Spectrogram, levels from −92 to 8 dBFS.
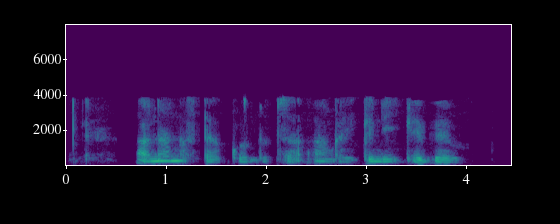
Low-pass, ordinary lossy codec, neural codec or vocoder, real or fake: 7.2 kHz; AAC, 16 kbps; codec, 24 kHz, 6 kbps, HILCodec; fake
